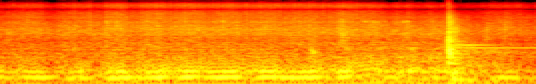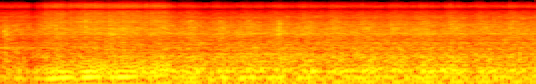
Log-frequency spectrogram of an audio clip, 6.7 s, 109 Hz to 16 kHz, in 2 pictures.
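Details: 1965 Ford Galaxie 500 project car, newly revived, with oil pressure and coolant temperature on the gauges: the big V8 idles with a steady, even lope and one brief click midway. It runs smoothly and sounds healthy.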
